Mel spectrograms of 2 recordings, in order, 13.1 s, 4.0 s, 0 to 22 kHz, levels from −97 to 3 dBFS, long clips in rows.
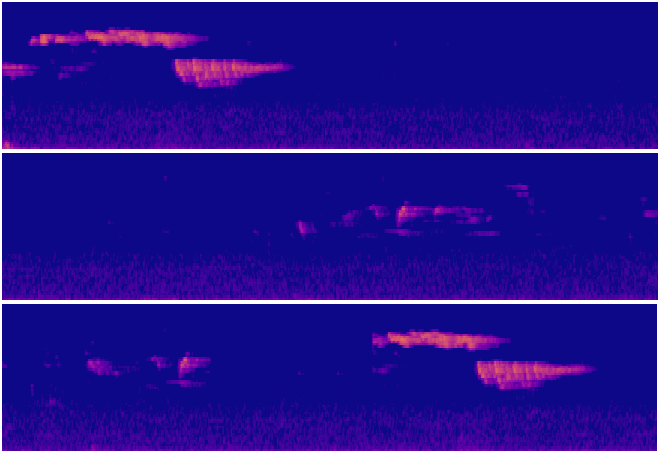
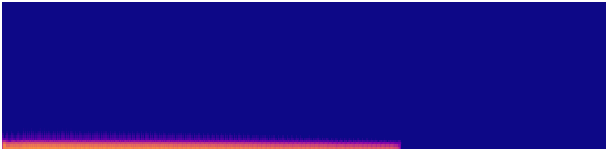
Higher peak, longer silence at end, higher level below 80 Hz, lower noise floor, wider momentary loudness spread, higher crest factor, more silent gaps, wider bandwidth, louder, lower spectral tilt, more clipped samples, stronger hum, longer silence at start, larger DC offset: about the same, -20 dBFS vs -20 dBFS; first, 0.5 s vs 0 s; second, -78 dBFS vs -32 dBFS; second, -81 dBFS vs under -90 dBFS; about the same, 16 LU vs 16 LU; first, 26 dB vs 10 dB; neither; first, 11 kHz vs 0.2 kHz; about the same, -35 LUFS vs -36 LUFS; second, 4 dB/octave vs -30.5 dB/octave; neither; neither; about the same, 0 s vs 0 s; neither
